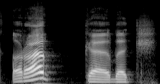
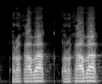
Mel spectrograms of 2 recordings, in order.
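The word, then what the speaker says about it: רַכְּבָךְ: Fi ayyi suratim ma syaa rakkabak. Karena kalau nggak dia ajarin begitu, bisa akibatnya kayak gini bacanya nanti. Fi ayyi surati ma syaa rakabak gitu. Tasdidnya nggak ada.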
